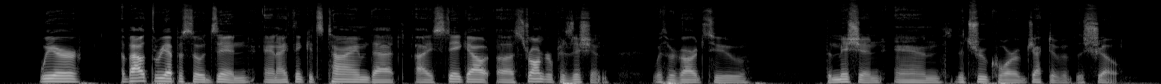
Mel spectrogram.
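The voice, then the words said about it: Nasal, congested voice. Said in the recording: “I've been under the weather a little bit lately, so my voice may be a little more nasally than usual.”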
